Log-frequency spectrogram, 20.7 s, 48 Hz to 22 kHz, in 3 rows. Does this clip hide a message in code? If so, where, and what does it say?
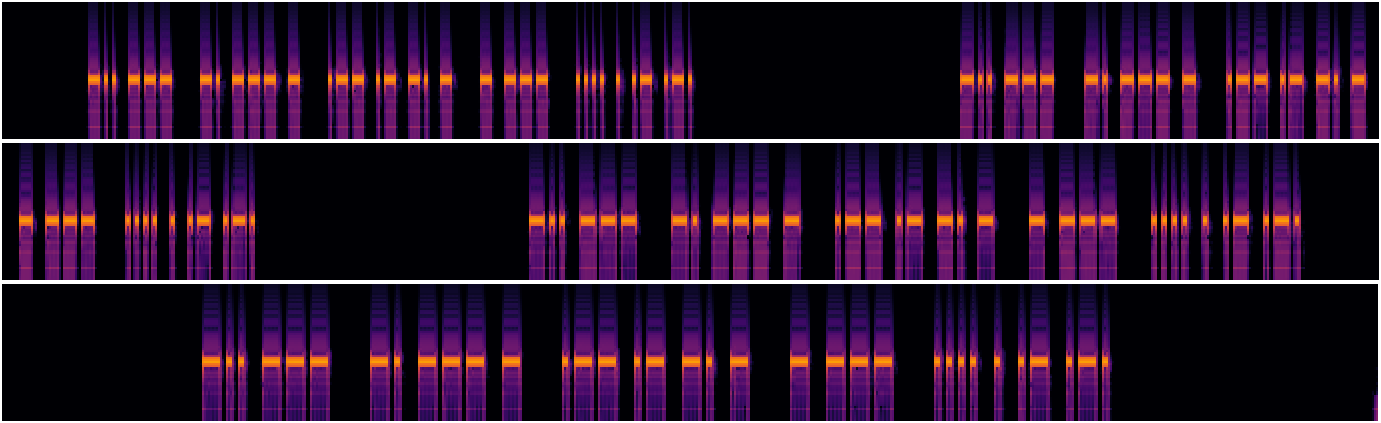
Yes: Morse code from 0.4 to 19.3 s, heard as a keyed tone, about 51 wpm, 700 Hz. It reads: DO NOT WANT TO HEAR DO NOT WANT TO HEAR DO NOT WANT TO HEAR DO NOT WANT TO HEAR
